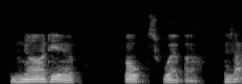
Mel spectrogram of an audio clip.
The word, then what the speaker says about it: Bolz-Weber: Revolution by, let's get the name right, Nadia Bolz-Weber. Is that how you pronounce it, James? Yeah, Bolz-Weber, yeah.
